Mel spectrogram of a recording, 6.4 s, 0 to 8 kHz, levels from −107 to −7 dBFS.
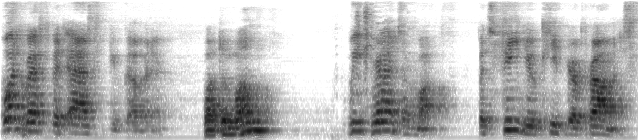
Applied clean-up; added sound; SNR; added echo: neural mask model DeepFilterNet 3.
